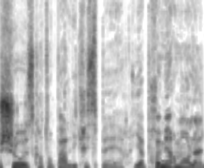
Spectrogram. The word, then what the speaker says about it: CRISPR: Pascal Cossard, notre invité, avec ce livre chez Odile Jacob, La Nouvelle Microbiologie, des microbiotes au CRISPR.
